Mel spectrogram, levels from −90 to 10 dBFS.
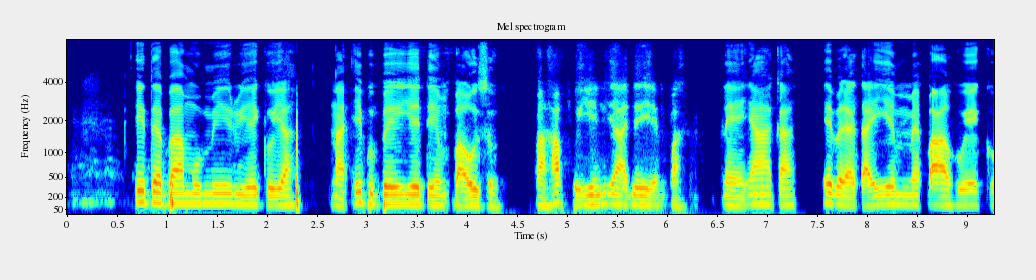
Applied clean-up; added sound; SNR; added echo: neural mask model Resemble Enhance denoiser.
